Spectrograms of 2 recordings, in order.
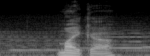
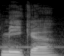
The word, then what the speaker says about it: Mika: off a new character we unlocked which was Micah again game it's pronounced Mika but we're saying Micah and yeah okay that's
